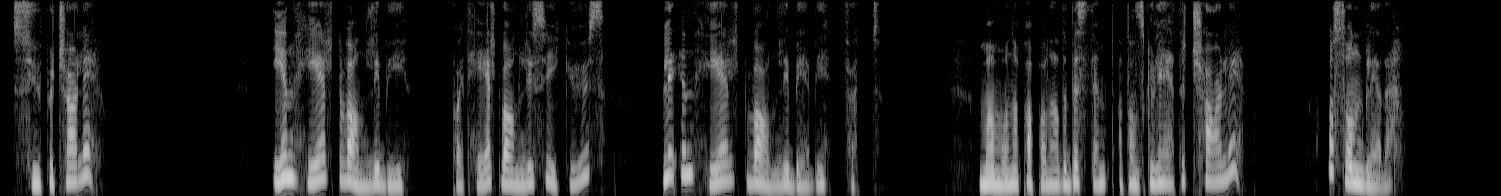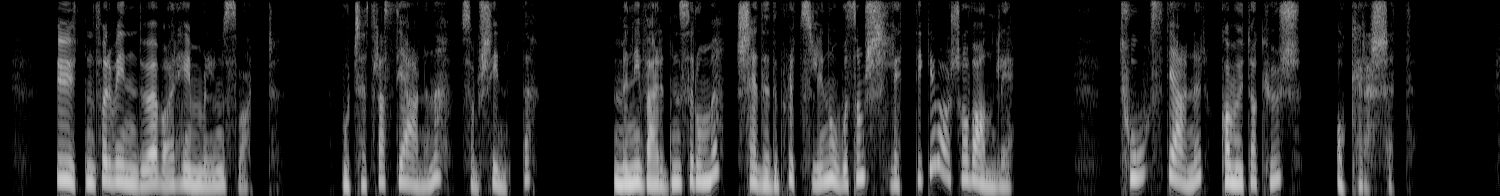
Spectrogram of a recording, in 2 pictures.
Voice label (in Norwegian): barnebok, norsk, kvinne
